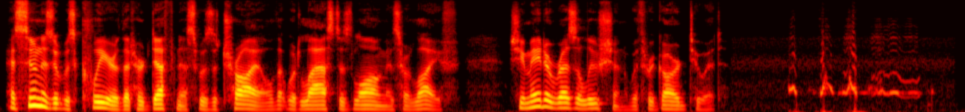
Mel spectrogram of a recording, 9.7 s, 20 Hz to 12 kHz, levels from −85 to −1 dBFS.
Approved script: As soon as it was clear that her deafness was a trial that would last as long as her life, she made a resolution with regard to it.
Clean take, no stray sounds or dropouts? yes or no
no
